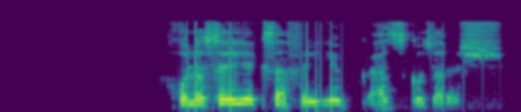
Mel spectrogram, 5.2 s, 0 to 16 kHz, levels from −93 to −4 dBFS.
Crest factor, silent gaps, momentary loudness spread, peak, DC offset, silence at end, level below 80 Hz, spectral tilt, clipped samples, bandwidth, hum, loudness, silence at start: 20 dB; none; 16 LU; -2 dBFS; under 0.1%; 0.25 s; -56 dBFS; -4 dB/octave; under 0.1%; 8 kHz; none; -19 LUFS; 1.8 s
